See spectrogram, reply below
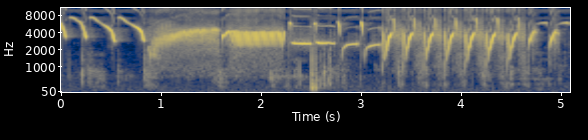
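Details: Female canary in breeding condition from Indonesia, used to goad males into singing, utters downslurred whistles, a long smooth churring roll, a few flat tones, then a lively series of rising-and-falling swoops.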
